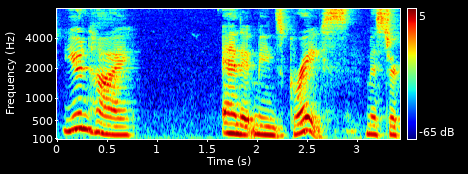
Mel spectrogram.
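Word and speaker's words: Unhei: Kim then turned to Joey she nodded slowly yes it's pronounced you and I and it means grace mr. Kim added you Dan hi Joey said slowly and this time perfectly it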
